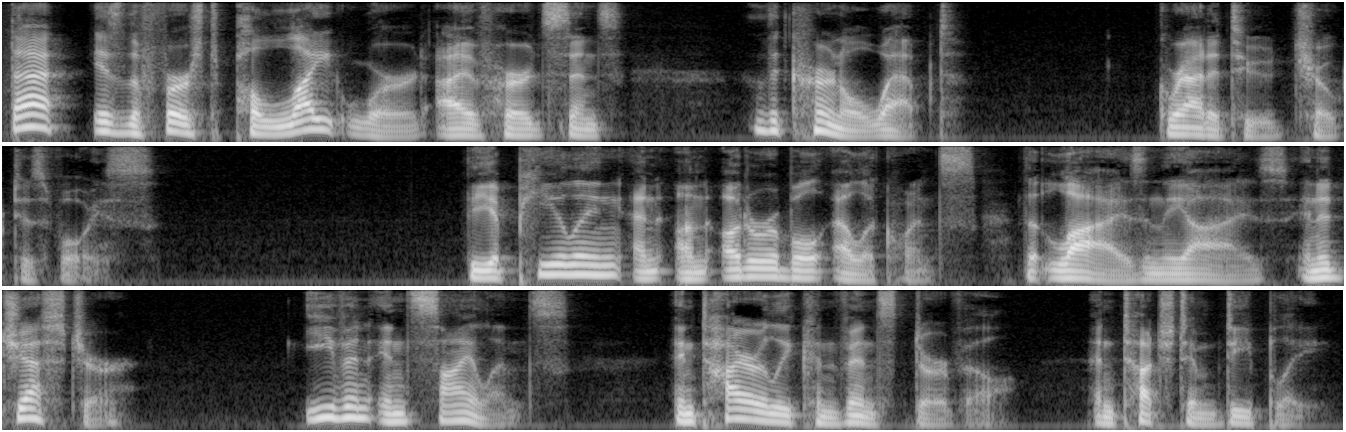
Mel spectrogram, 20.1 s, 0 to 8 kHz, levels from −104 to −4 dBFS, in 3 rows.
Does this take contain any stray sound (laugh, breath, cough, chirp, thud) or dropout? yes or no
no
